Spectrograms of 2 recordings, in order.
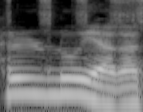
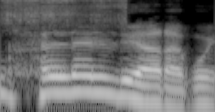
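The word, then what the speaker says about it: הללויה: 이렇게 쓴다는 것이죠 자 그런데 지금 제가 말씀드린이 방식대로 읽으면 할로야가 됩니다 뭔가 다르죠 그것은 왜 그러냐 하면 여기에서 음절을 나누고 이것을 무성으로 처리했기 때문인데요 이것은 우리가 지금까지 배웠던 이론만 가지고 했을 때의 경우가 되는 것이고 실제로는 할렐루야라고 읽는 것이 맞습니다 여기에서 이것을 유성 쉐바로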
